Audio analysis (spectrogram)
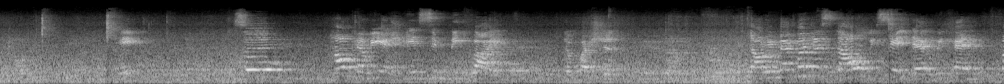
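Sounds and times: steady background rumble: 0.0 - 10.0.

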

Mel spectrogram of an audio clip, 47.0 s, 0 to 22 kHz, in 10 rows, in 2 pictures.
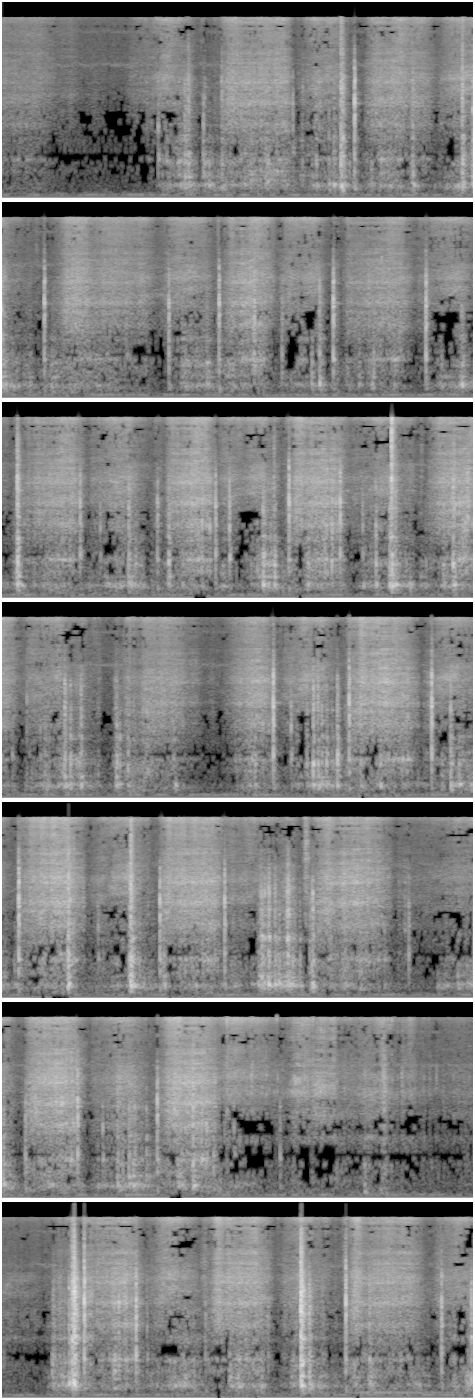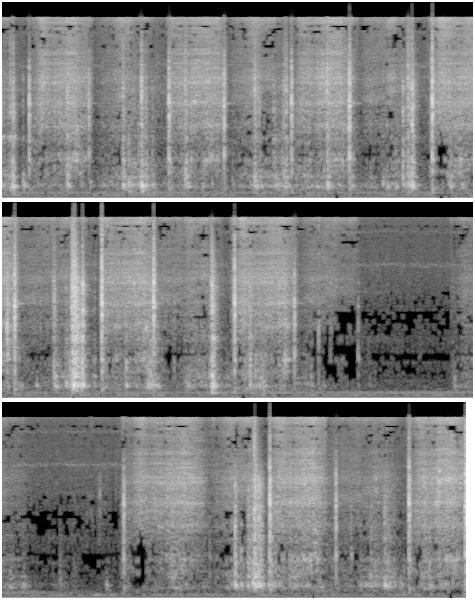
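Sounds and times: cable scraping inside pipe: 0.0 - 47.0.

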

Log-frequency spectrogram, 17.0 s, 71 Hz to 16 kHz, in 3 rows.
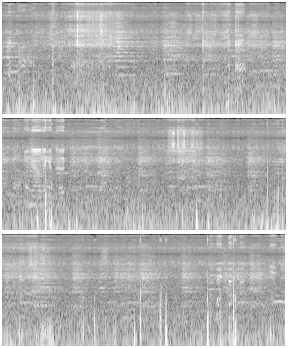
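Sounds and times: background music: 0.0 - 17.0
low rumble: 0.0 - 17.0.

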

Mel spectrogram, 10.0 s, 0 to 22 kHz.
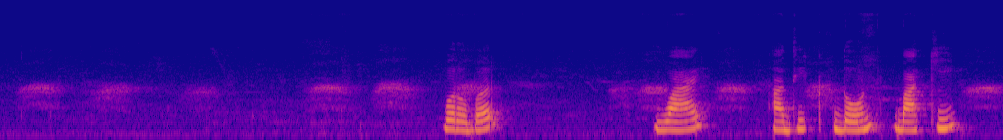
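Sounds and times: short harsh bird calls: 3.0 - 4.3.

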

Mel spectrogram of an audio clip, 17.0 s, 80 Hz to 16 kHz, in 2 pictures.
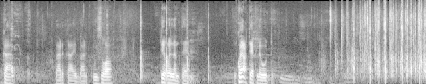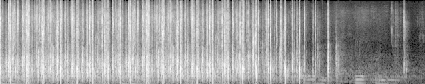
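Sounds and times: small group clapping: 6.4 - 15.4, 16.4 - 16.8.

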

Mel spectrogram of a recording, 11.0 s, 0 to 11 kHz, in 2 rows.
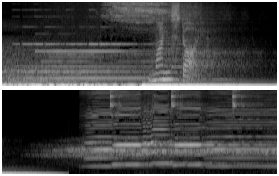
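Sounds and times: deep bass rumble: 0.0 - 6.9.

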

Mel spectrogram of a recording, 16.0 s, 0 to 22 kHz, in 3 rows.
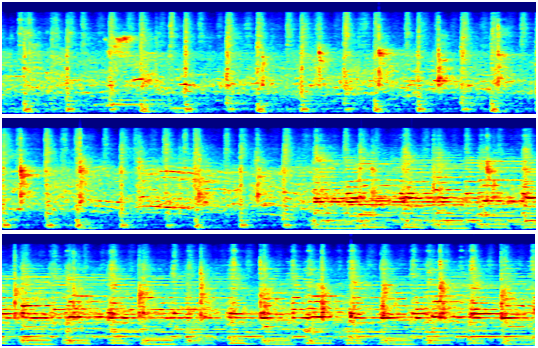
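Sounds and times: crowd noise: 0.0 - 16.0
drums keeping a steady beat: 0.0 - 16.0.

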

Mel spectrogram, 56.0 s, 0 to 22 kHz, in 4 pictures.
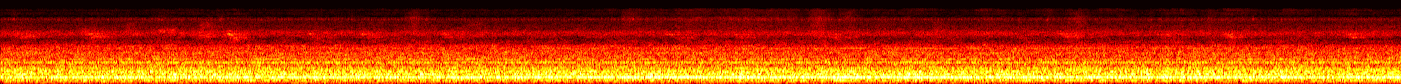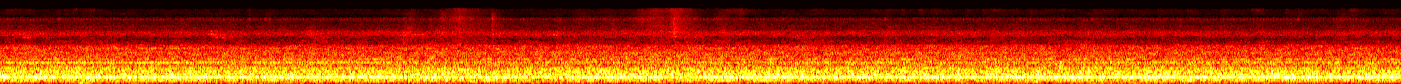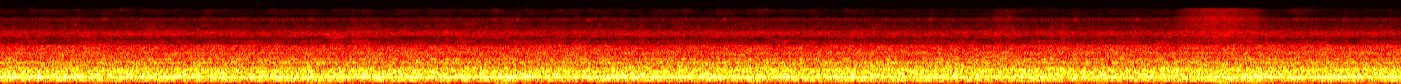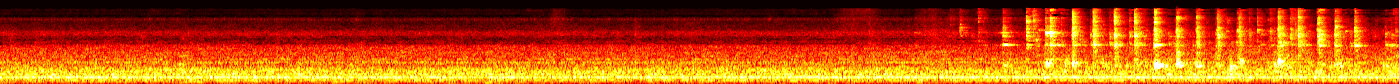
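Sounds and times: electrical appliance hum: 0.0 - 56.0.

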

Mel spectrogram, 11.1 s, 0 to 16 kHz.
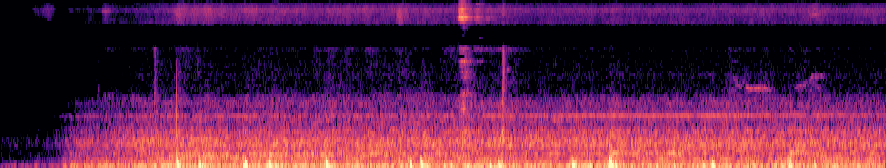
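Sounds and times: faint steady hum: 0.0 - 11.0
low dull thumps: 7.1 - 7.9.

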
